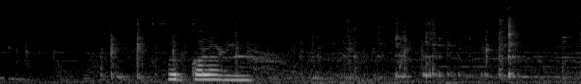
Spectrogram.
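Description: Lids twist and scrape on glass jars.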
